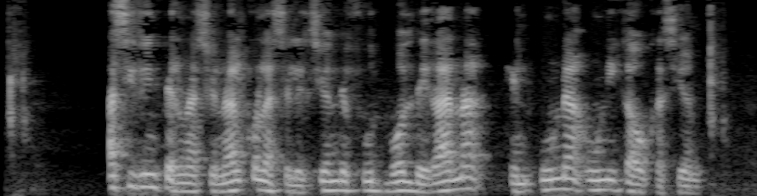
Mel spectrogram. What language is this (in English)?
Spanish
